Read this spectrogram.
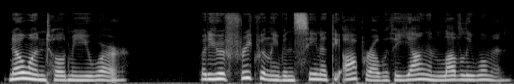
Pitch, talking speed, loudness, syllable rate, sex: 215 Hz, 245 wpm, -17 LUFS, 6.9 syllables/s, female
